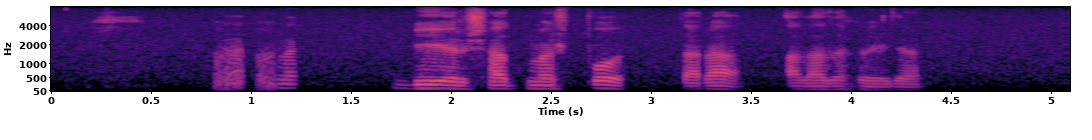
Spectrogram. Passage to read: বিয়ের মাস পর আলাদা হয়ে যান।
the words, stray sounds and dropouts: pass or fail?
fail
